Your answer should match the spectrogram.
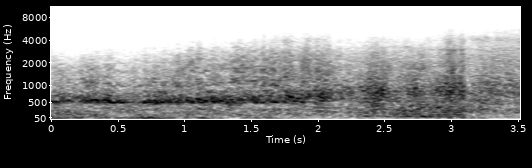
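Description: A Sukhoi military jet, the Su-25 ground-attack plane, flying with a steady, loud roar and a whining engine tone, unbroken for a few seconds, with no voices.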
